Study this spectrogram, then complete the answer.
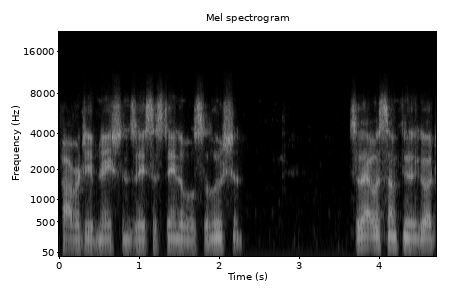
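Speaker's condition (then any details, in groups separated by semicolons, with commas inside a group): Parkinson's disease, mild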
